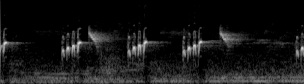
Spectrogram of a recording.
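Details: Black-capped bulbul singing actively: short bursts of three or four quick rising notes that climb to a held whistle, each burst followed by a bright downslurred whistle, phrases repeating about every 1.2 seconds over a soft low rumble.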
